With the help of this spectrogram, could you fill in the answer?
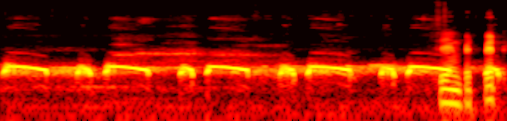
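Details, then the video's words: Six-month-old trained spotted dove in Bang Kaew Tai style, repeating low, mellow coos with brief pauses about once per second, one note falling at its end; a few sharp knocks near the close. "นกเขาใหญ่ บางแก้วใต้ #นกฝึกเสียงเล็ก"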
